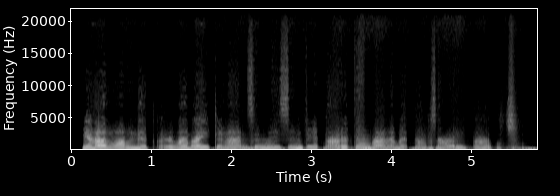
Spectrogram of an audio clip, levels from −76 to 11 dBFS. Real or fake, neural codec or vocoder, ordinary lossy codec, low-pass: fake; codec, 44.1 kHz, 0.9 kbps, DAC; none; none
